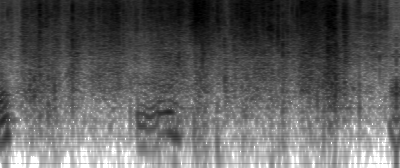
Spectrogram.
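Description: Padded kraft-paper mailer crinkling and rustling as it is handled, with some tearing.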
